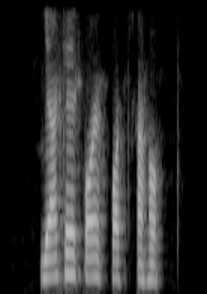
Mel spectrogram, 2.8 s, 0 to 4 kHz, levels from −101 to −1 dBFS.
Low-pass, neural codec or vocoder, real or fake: 3.6 kHz; codec, 16 kHz, 2 kbps, FunCodec, trained on Chinese and English, 25 frames a second; fake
